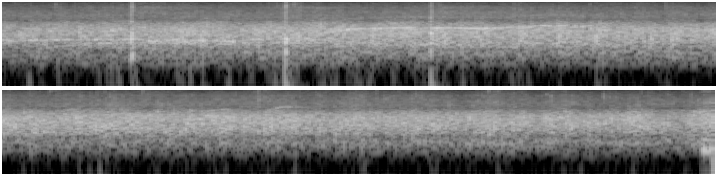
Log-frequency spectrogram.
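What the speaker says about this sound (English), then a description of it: "can we take one more round of applause for our senior speakers?" A large crowd applauds at a high school commencement ceremony, a steady, unbroken wash of clapping from many hands that holds at an even level throughout.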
